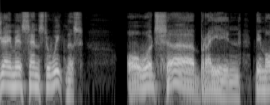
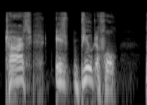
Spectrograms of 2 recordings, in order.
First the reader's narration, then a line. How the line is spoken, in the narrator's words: the wench grunted between strokes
